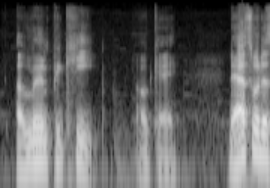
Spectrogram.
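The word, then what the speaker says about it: Olympique: Olympic okay it's the L O G Olympic heat okay that's what it says folks I can't say okay concert delago. Say that word again. Olympic.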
